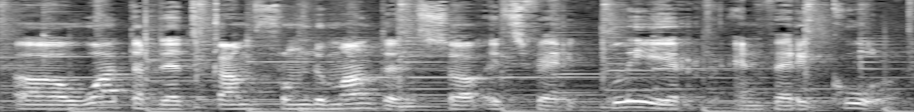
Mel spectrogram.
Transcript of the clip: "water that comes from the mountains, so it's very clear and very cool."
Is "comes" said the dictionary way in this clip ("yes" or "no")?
no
